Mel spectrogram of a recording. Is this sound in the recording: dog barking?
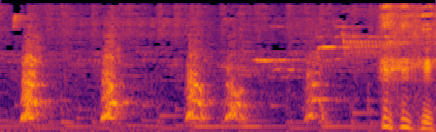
yes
